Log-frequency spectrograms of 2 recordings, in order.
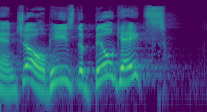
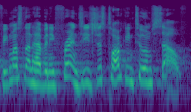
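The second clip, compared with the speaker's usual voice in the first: ordinary talk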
